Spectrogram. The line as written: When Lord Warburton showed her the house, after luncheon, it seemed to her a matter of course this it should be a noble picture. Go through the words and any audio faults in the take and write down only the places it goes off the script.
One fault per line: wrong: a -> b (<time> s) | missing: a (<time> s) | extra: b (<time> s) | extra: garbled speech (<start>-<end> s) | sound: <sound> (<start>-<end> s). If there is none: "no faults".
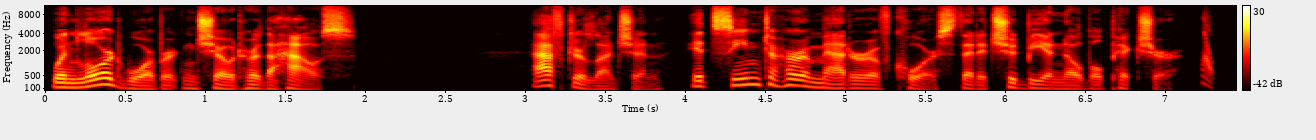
wrong: this -> that (5.7 s)
sound: chirp (7.2-7.3 s)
